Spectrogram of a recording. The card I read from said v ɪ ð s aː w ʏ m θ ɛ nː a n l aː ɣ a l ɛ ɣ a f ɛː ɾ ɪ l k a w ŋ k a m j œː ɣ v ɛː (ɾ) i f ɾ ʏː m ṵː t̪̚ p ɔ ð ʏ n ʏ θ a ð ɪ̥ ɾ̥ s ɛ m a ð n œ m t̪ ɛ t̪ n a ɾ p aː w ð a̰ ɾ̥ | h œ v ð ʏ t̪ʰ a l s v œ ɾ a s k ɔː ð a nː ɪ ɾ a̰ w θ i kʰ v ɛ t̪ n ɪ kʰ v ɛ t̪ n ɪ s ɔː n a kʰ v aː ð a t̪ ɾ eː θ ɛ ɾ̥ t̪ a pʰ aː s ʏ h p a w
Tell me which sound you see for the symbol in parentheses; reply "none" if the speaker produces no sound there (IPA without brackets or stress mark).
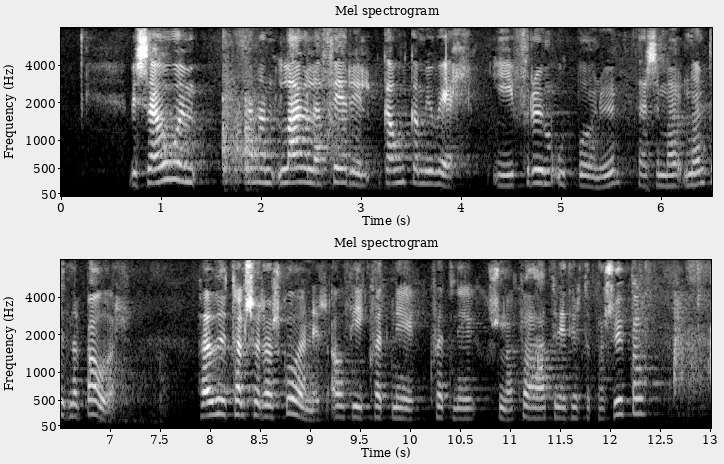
l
